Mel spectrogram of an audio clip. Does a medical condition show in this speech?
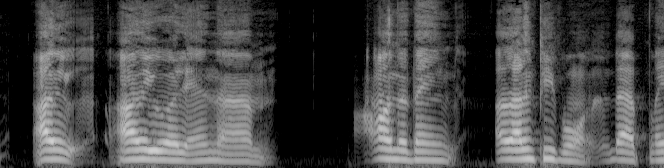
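Yes: cerebral palsy.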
